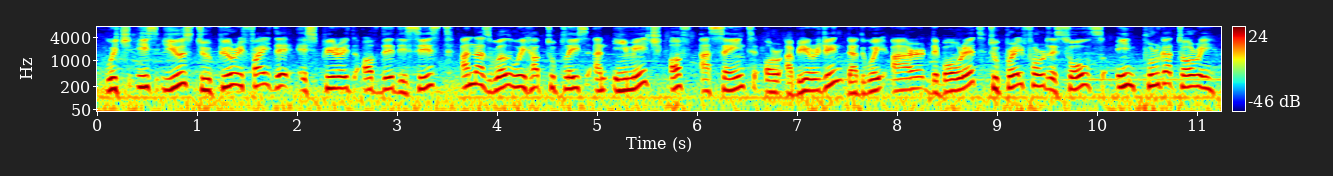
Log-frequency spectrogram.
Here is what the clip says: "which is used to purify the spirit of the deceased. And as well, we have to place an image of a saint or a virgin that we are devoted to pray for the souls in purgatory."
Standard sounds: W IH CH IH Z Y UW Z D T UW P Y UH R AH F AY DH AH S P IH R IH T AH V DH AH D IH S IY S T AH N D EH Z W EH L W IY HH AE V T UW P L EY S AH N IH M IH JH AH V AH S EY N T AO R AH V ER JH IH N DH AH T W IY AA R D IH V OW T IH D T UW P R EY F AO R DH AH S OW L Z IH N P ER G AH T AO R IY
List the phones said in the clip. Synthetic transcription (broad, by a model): W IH CH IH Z Y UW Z T UW P Y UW R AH F AY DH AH S P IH R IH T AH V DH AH D IH S IY S T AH N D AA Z W EH L W IY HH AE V T UW P L EY S AH N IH M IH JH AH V AH S EY N T AO R AH B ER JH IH N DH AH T W IY AA R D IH B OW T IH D T UW P R EY F AO R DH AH S OW L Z IH N P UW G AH T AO R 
